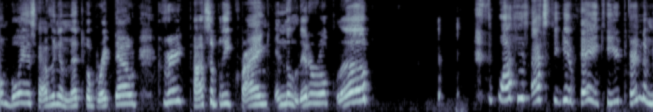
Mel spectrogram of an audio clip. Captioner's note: laughs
